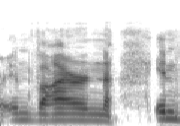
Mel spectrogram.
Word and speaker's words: environment: This doesn't fly in any other environment. See, I pronounced the N, David.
